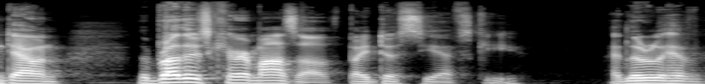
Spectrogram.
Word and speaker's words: Dostoevsky: I had written down The Brothers Karamazov by Dostoevsky. I literally have a pronunciation as a sticky note because I get it wrong every time.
